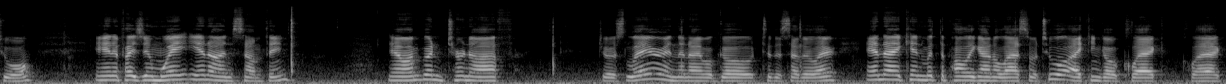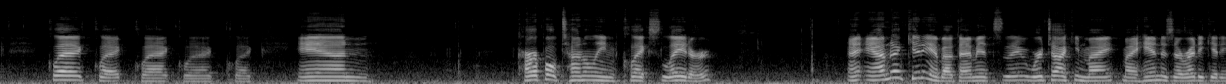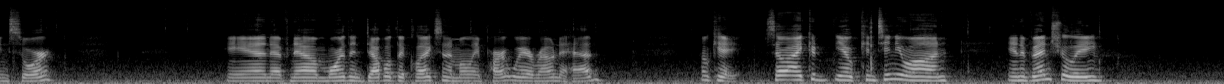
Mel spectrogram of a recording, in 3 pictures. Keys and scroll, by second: 0.8 super+=, 1.0 super+=, 1.3 super+=, 1.6 super+=, 1.8 typing, 4.3 super+=.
